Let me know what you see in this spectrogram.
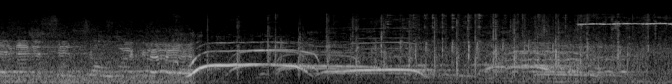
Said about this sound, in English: It started to attract a crowd down on the street now.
